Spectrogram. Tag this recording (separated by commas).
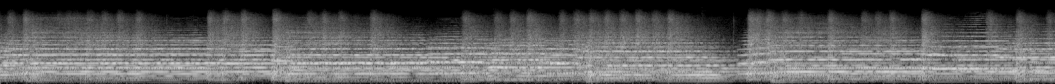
Brass instrument, Percussion, Musical instrument, Music, Orchestra, Trumpet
